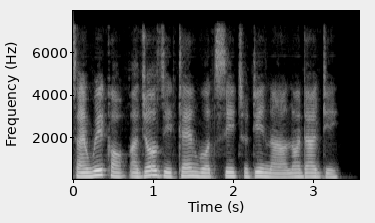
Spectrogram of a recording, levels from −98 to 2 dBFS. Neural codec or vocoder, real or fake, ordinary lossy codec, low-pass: codec, 16 kHz, 1 kbps, FunCodec, trained on LibriTTS, 50 frames a second; fake; none; 7.2 kHz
